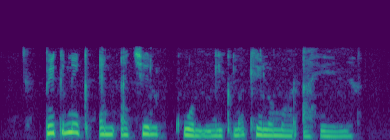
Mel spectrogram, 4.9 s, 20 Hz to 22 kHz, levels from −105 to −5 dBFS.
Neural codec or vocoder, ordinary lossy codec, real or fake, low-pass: none; none; real; 5.4 kHz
